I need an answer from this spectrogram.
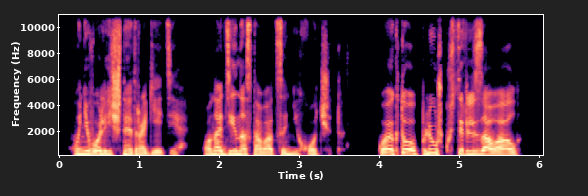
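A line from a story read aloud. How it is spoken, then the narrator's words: Grumbling. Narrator (Russian): пробурчал Бублик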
